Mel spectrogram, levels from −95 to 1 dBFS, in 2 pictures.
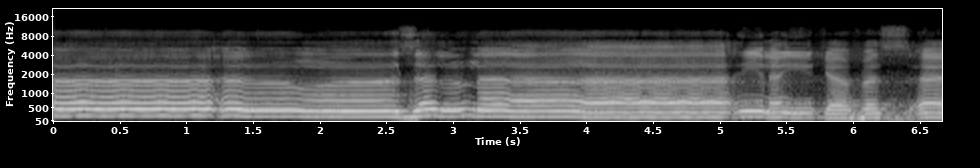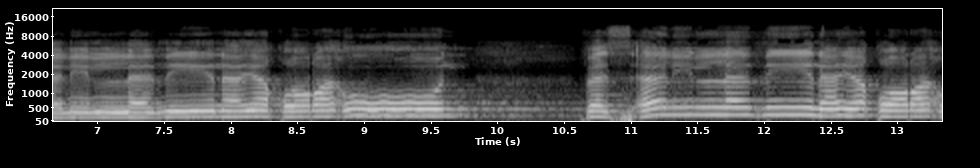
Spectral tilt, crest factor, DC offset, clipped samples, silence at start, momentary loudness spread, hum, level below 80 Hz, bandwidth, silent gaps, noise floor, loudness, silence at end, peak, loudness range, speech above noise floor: -6.5 dB/octave; 14 dB; under 0.1%; under 0.1%; 0 s; 5 LU; none; -58 dBFS; 11 kHz; none; -51 dBFS; -27 LUFS; 0 s; -14 dBFS; 2 LU; 25 dB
